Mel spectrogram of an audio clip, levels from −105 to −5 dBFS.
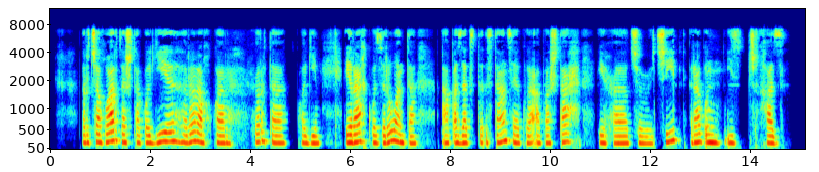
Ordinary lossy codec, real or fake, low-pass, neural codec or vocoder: Opus, 64 kbps; real; 7.2 kHz; none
